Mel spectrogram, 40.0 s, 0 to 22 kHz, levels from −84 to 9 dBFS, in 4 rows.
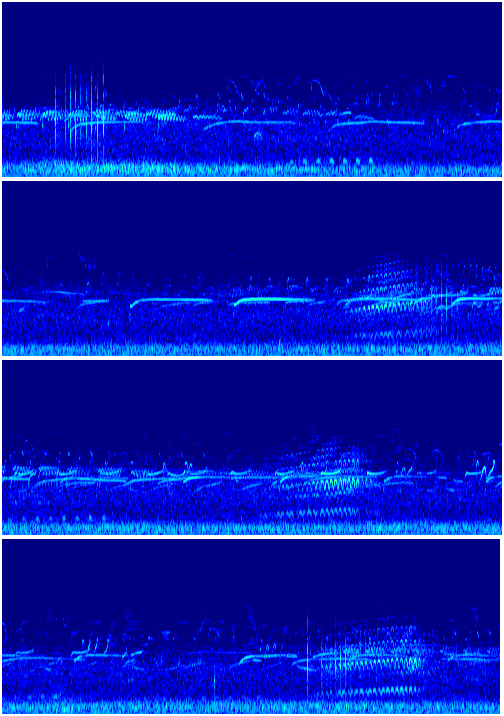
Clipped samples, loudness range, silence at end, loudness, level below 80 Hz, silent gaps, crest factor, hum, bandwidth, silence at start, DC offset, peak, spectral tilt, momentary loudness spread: under 0.1%; 8 LU; 0 s; -50 LUFS; -64 dBFS; none; 28 dB; none; over 20 kHz; 0 s; under 0.1%; -24 dBFS; -4.5 dB/octave; 10 LU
